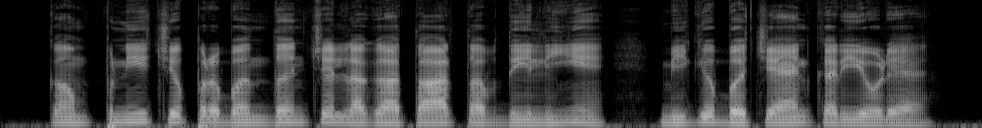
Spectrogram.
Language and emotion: Dogri, sad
